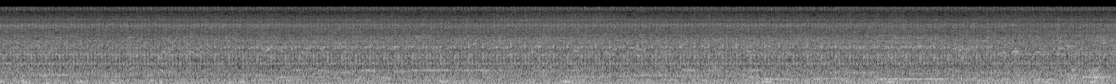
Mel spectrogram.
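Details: Toyota Fortuner diesel at steady idle: even clatter with no whirring or helicopter-like drone from the front alternator area, where a worn alternator bearing would be heard; idling normally.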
